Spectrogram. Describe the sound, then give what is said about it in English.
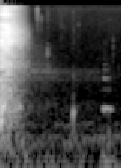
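A single sharp sneeze bursts out, loud and breathy, then quickly fades into near silence with only faint background noise after. “God bless you. God thank you.”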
